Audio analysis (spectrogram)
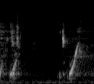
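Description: Air bubbles glug out of the coolant system of a supercharged Honda Civic Type R during bleeding: two quick, close liquid plops, quiet and separated by a short pause.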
